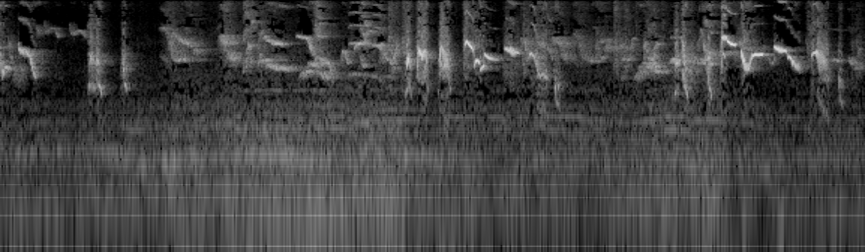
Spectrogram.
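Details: Home-kept white-rumped shama fighter in full, persistent song: rapid varied whistles, chirps and sharp clicks in dense bursts, some phrases rising and falling, with brief pauses between volleys and a quieter passage midway.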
